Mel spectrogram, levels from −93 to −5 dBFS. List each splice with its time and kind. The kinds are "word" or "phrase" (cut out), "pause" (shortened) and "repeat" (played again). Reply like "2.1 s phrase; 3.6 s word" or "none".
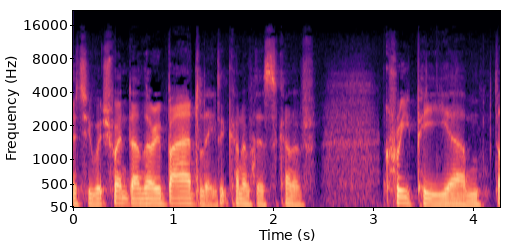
1.4 s word; 1.8 s word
